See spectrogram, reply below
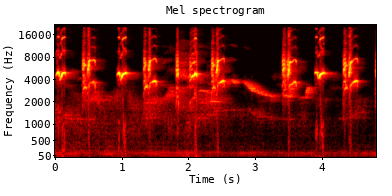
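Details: Crimson sunbird in lively song, dense high chirps in quick succession, each with a bright whistled accent, interrupted by one long downward-sliding whistle before the chirping resumes.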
